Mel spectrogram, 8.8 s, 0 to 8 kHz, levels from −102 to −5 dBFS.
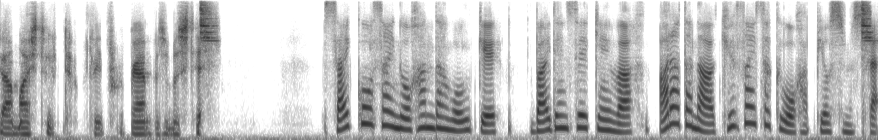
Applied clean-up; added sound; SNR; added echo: neural diffusion model UNIVERSE++.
